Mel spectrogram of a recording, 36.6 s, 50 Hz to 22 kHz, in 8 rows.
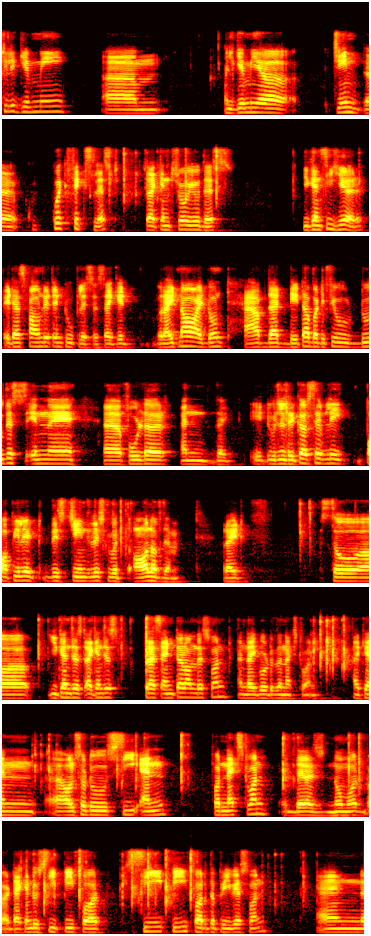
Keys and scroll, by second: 5.7-9.5 typing, 12.7-13.5 typing, 19.1-20.2 typing, 21.9-29.7 typing, 31.0-36.2 typing.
